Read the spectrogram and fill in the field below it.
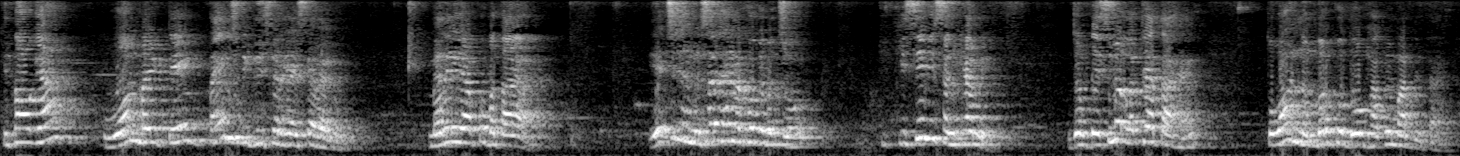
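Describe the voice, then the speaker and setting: High-voiced male teacher in an echoey classroom. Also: lively intonation, moderate pace, long pauses, a little mellow. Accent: Bihari Hindi mixed with English number words. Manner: repeats questions and answers them himself, calls the class "my dear children". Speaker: school teacher. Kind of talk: classroom math lesson.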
